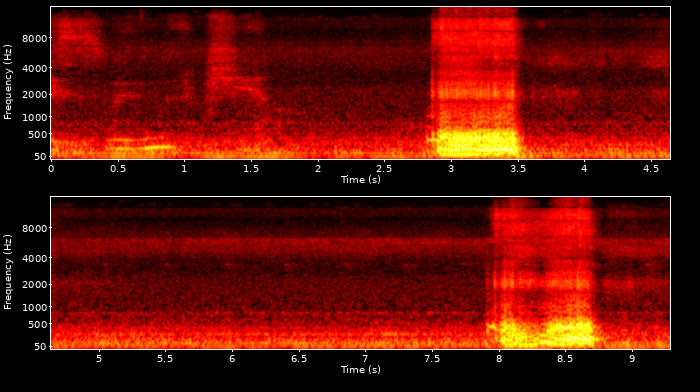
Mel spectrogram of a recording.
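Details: Sleeping small dachshund gives two loud, rattling snores about five seconds apart, with quiet breathing between; dog snoring.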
